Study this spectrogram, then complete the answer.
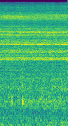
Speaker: so we got one ouch and that is an intake valve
